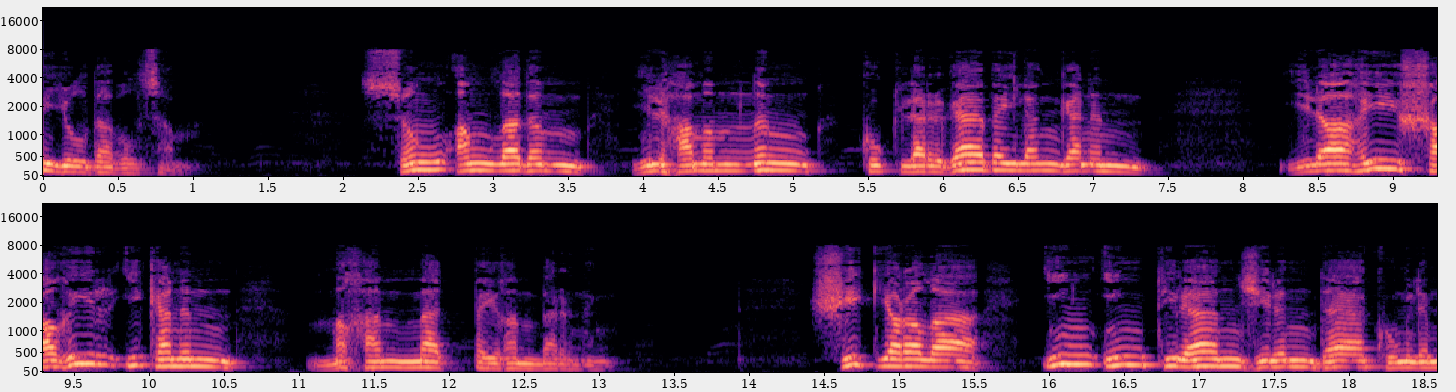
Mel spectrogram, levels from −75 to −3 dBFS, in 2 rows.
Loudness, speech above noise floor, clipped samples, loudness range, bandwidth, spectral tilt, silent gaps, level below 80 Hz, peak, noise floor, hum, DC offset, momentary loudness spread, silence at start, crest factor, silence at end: -17 LUFS; 51 dB; under 0.1%; 6 LU; 8.4 kHz; -7.5 dB/octave; none; -58 dBFS; 0 dBFS; -67 dBFS; none; under 0.1%; 14 LU; 0 s; 18 dB; 0 s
